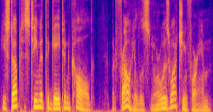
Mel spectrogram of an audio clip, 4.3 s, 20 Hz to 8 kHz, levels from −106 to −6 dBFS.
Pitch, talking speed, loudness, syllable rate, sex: 115 Hz, 225 wpm, -19 LUFS, 5.7 syllables/s, male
